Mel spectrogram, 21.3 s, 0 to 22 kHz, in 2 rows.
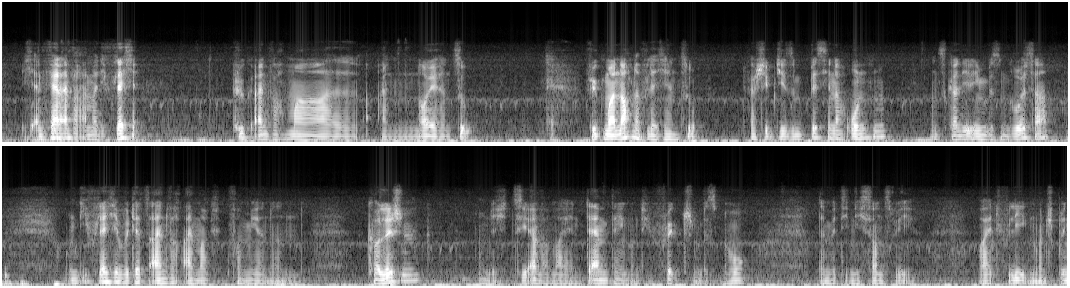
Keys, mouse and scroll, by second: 0.5 Delete, 1.9 shift+a, 5.9 shift+a, 7.9 click, 9.3 s, 10.4 click, 12.3 click, 14.6 click, 16.1 click, 19.7 right click.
